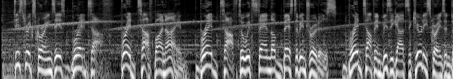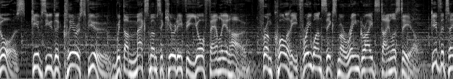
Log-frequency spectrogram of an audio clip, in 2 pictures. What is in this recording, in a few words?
Radio Campaign; Bred Tough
